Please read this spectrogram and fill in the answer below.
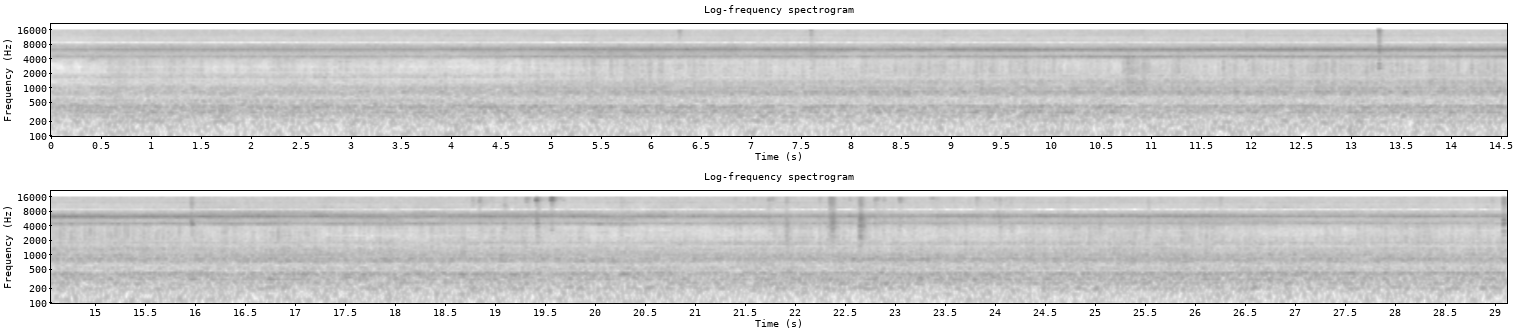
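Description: Handheld gas torch burning steadily, a constant hissing flame directed into a steel crucible to melt silver scrap.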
